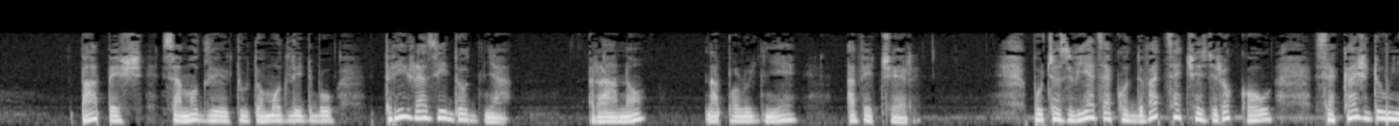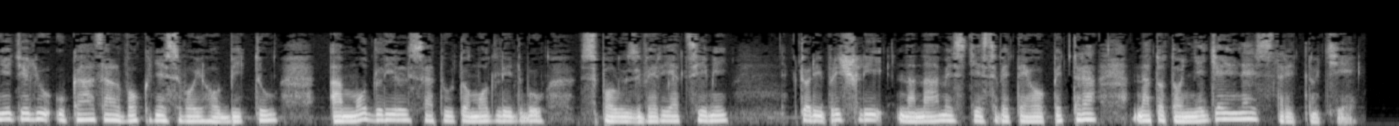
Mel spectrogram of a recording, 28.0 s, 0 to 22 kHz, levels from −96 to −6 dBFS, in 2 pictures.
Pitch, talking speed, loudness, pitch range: 125 Hz, 95 wpm, -22 LUFS, 110-145 Hz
